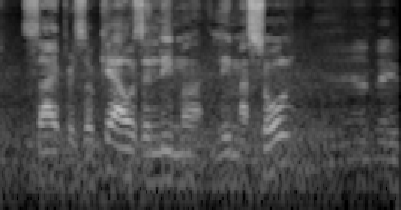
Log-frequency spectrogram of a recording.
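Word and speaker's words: Limassol: I was in Lima Sol. Yeah, baby. Sol in Spanish means sun, but you know, they spell it like soul, right?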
